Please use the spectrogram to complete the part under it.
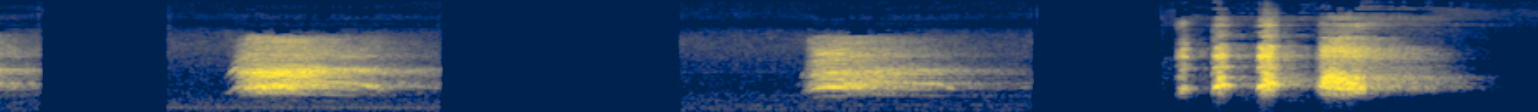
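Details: Hoary fox with two drawn-out grating screams, followed by a quick burst of short choppy barks that run into a final rasping cry, over a faint low hum.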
